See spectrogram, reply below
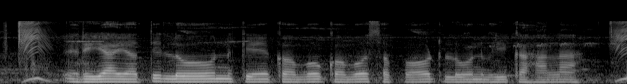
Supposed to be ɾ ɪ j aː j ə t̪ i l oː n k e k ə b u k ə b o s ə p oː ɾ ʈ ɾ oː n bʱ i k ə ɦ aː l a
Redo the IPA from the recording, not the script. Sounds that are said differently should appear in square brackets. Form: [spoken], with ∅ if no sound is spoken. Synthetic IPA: ɾ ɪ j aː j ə t̪ i l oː n k e k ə b [o] k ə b o s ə p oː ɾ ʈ [l] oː n bʱ i k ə ɦ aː l a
